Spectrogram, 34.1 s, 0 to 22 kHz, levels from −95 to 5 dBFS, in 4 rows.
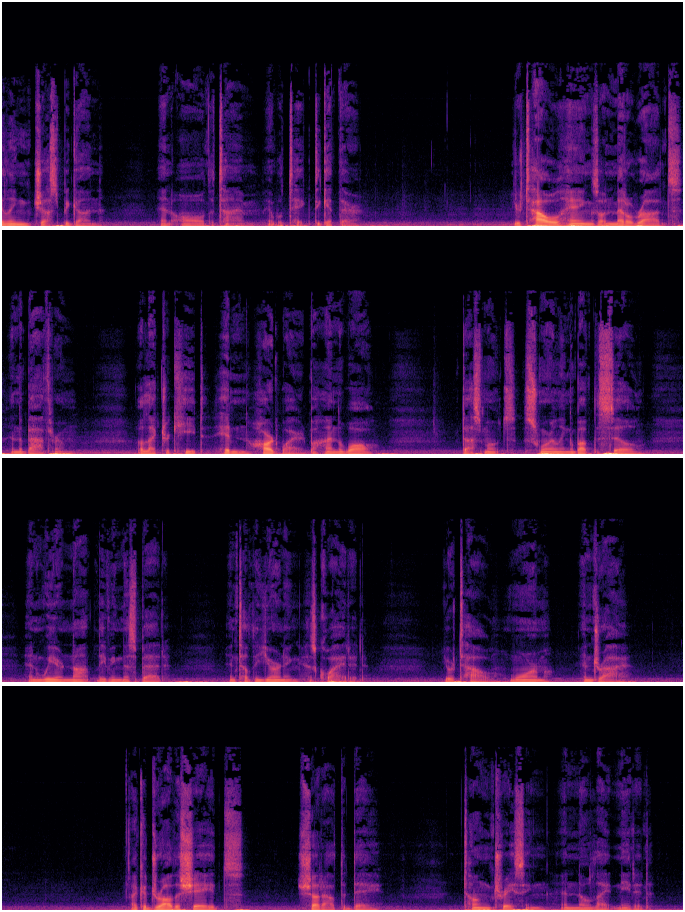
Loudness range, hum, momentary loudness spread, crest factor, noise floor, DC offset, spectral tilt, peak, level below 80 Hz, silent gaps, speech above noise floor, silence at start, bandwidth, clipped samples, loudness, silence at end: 10 LU; none; 22 LU; 24 dB; -52 dBFS; under 0.1%; -5 dB/octave; 0 dBFS; -30 dBFS; none; 30 dB; 0 s; 13 kHz; under 0.1%; -28 LUFS; 0.15 s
